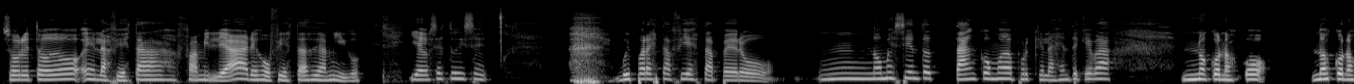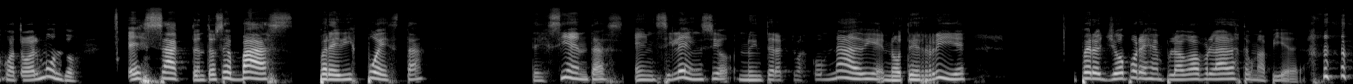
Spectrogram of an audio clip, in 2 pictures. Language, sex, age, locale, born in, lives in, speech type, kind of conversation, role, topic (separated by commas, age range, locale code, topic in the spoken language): Spanish, female, 40-44, es-VE, Venezuela, United States, conversation, unstructured, none, ¿Cómo te gusta pasar un día especial con tu familia?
